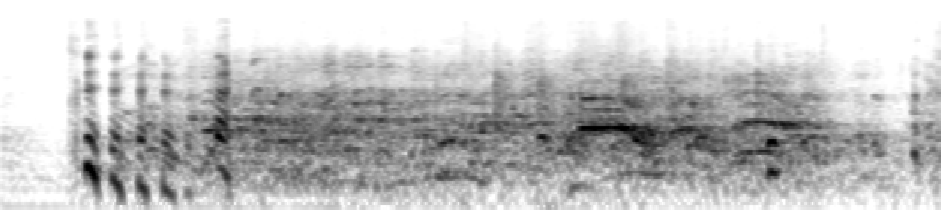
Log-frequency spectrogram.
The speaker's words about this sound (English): Why are all the guys cheering?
